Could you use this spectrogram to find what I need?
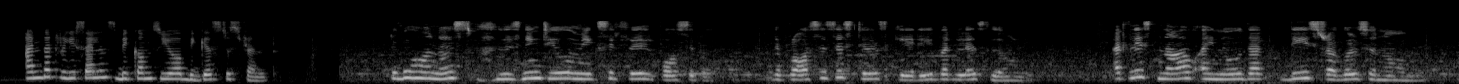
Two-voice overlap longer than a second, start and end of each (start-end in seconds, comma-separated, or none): none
